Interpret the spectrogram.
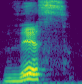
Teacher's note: So the initial sound in this is the voiced interdental fricative.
